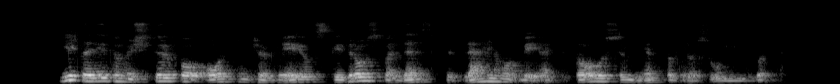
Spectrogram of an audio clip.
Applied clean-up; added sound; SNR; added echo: neural mask model DeepFilterNet 3.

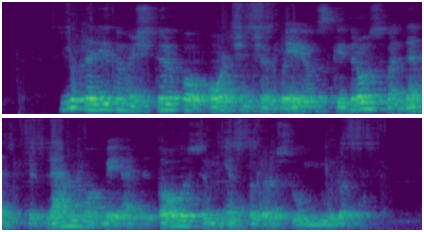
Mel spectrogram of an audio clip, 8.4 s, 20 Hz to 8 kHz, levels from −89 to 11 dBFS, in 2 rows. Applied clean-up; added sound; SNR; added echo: neural separator model SepFormer DNS4.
